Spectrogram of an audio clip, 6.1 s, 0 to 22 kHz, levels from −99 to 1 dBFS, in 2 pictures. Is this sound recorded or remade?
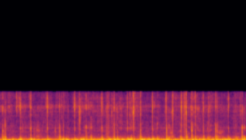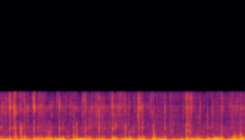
remade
